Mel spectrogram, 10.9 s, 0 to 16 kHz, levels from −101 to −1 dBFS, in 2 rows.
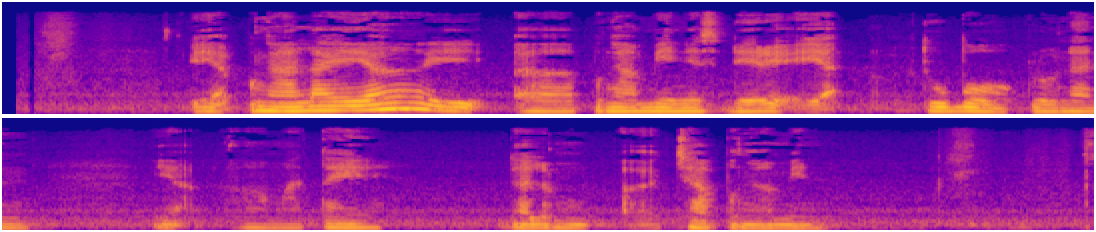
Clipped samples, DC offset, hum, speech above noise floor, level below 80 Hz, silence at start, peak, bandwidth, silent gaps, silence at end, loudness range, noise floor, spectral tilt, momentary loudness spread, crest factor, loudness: under 0.1%; under 0.1%; none; 28 dB; -50 dBFS; 0.25 s; -4 dBFS; 11.5 kHz; none; 0 s; 10 LU; -49 dBFS; -7 dB/octave; 19 LU; 18 dB; -22 LUFS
